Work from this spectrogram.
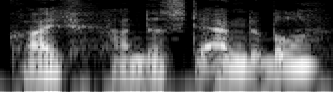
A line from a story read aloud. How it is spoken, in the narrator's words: murmured Dumbledore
